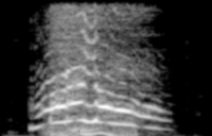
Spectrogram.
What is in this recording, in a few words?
Cute molluscoid starfish greetings; Stellaris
